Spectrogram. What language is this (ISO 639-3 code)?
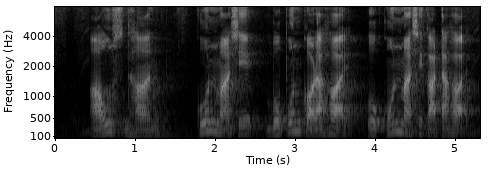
ben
